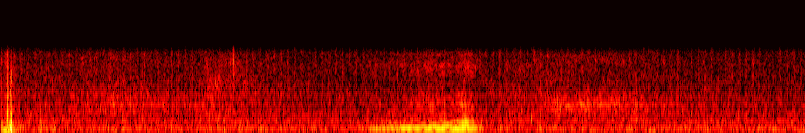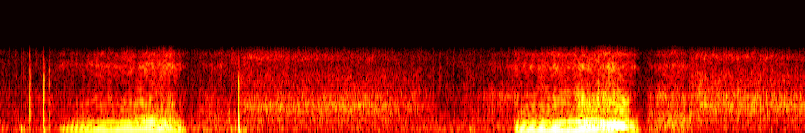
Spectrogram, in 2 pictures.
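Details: Adult man (boyfriend) snoring in sleep: irregular low rumbling snores growing louder with each breath, over a quiet room hum.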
